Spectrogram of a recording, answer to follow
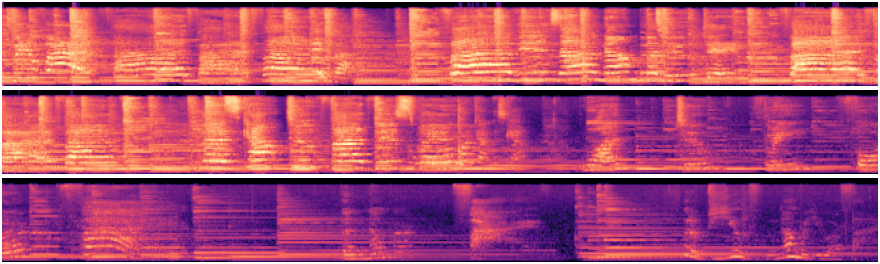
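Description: Acoustic guitar strummed in changing chords, with a woman's voice singing along over the first half. Past the middle the playing goes on more softly, dropping low just before the end.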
